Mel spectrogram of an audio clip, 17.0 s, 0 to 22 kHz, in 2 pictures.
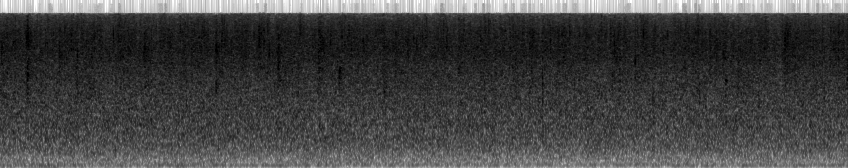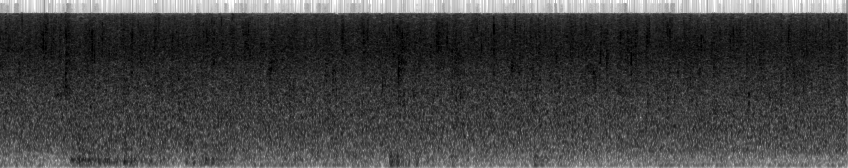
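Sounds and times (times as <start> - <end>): rain pattering: 0.0 - 16.9
thunder rumbling: 9.2 - 14.3.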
